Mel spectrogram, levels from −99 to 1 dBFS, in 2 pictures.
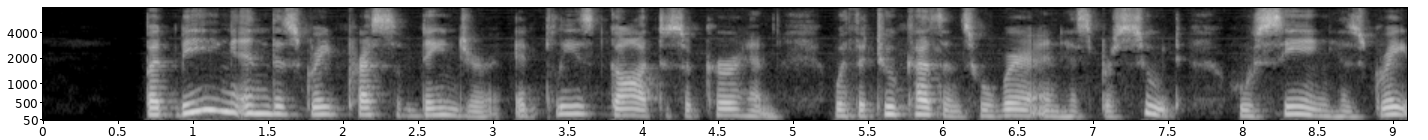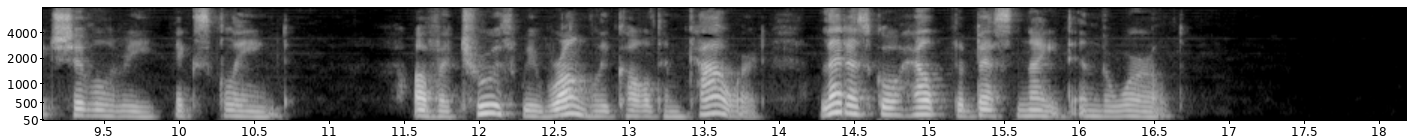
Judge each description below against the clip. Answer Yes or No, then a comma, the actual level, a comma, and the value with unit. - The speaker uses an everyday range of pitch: Yes, average, 5.0 semitones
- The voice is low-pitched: No, medium, 155 Hz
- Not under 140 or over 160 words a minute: Yes, average, 155 wpm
